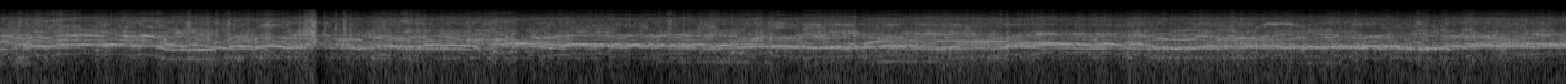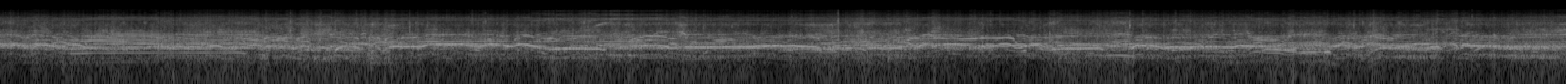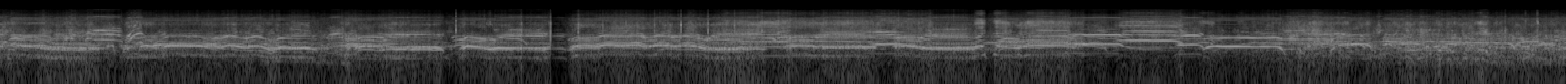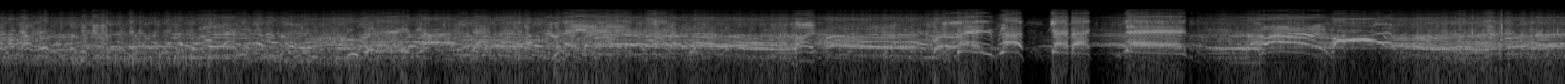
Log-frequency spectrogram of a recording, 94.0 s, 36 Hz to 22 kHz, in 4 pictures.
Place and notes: Montreal: Parc Maisonneuve - Parc Maisonneuve
equipment used: Panasonic RR-US395
Chants et Cris de la foule apres le spectacle de la Fête-Nationale du Québec au Parc Maisonneuve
